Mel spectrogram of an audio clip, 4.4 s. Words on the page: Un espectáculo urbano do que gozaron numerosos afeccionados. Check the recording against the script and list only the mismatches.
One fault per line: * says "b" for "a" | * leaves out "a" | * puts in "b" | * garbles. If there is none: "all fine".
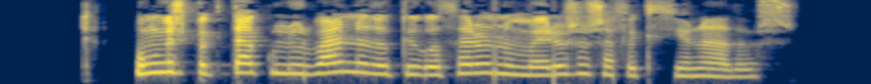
all fine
